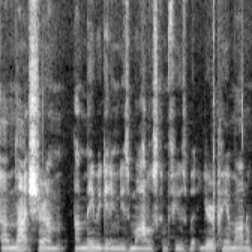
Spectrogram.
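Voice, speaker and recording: A soft-spoken man's medium-pitched, monotone, flat delivery at a fairly quick pace. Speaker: weather video creator. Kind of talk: casual weather update. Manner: halting.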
